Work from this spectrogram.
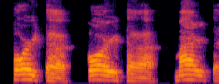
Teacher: Esse R aí, retroflexo, né? Que é típico do interior do Brasil também. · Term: R caipira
